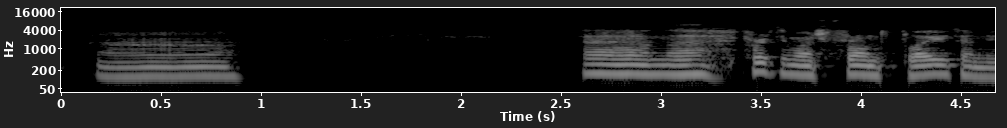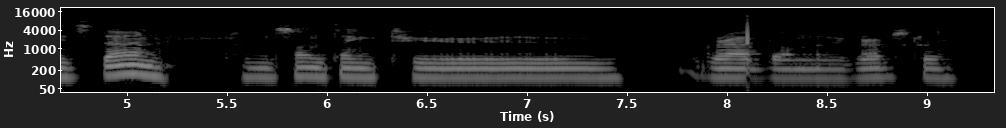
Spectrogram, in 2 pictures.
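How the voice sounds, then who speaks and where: Mumbling at a very slow pace, a man with a medium-pitched voice keeps his intonation fairly even and leaves long, frequent pauses. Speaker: DIY maker. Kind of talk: workshop tutorial. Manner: mumbling, hesitant.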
